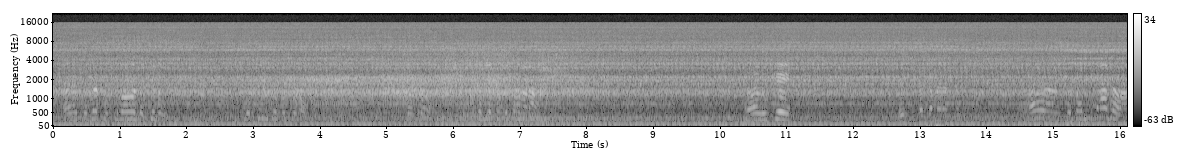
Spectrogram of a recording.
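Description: Steady low hum of a motorcycle engine idling, with faint voices talking in the background.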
